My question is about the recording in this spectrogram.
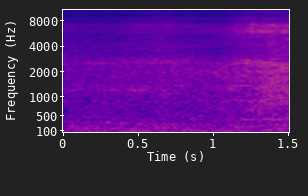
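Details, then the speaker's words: Chevrolet Celta/Classic after replacing the accessory belt bearing: petrol engine idles smoothly with a steady low hum, no squeal, chirp or bearing noise. "eu vou mais para vocês o resultado certo sem ruído nenhum"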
